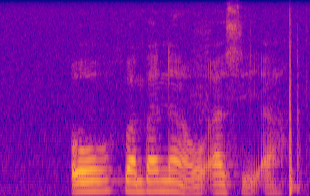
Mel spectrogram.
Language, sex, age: Venda, male, 39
